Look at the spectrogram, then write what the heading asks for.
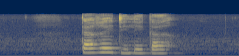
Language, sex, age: Northern Sotho, female, 21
